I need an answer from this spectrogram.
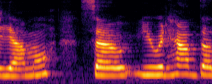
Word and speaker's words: llamo: and the Double L the Double L sounds like a why sound so it's like yeah mo me llamo so you would have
